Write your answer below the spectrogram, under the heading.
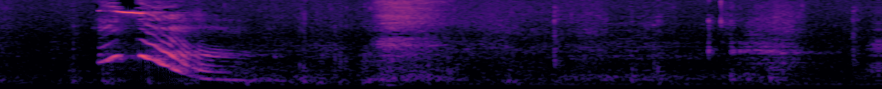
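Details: Rhodesian Ridgeback puppy from a first litter, indoors after feeding: one loud descending whine that slides from high to low, followed by faint rustling and a few soft clicks.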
